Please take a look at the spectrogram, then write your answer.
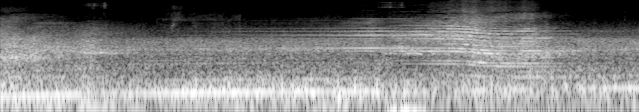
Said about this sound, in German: So, ein Auto kommt, wir müssen ausweichen. Hier müssen wir wirklich immer ausweichen.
